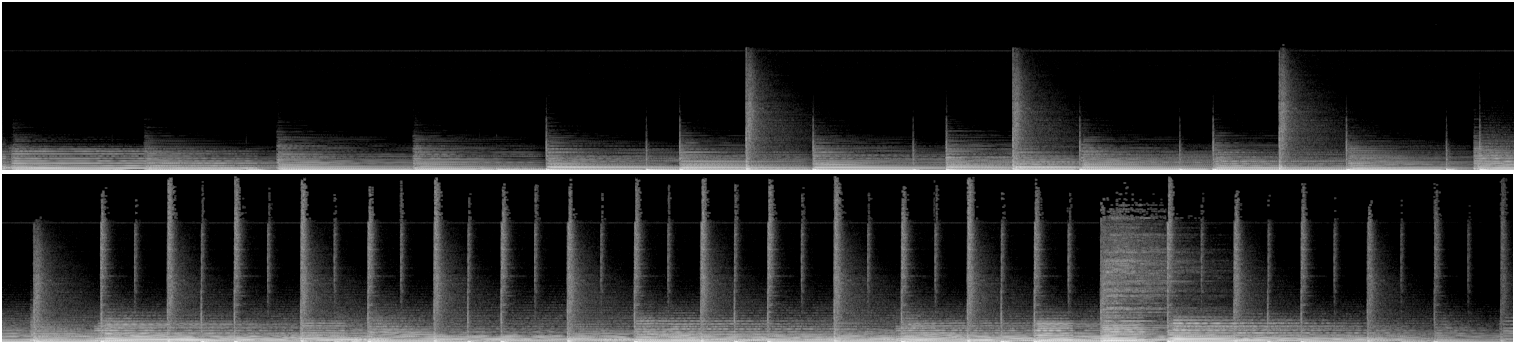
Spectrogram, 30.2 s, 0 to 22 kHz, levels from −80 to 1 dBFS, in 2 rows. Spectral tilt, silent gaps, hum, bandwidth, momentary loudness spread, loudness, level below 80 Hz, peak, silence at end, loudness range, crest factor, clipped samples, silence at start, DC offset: -6.5 dB/octave; none; none; over 20 kHz; 9 LU; -19 LUFS; -22 dBFS; 0 dBFS; 0 s; 7 LU; 18 dB; under 0.1%; 0 s; under 0.1%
